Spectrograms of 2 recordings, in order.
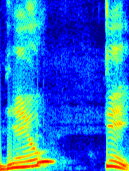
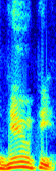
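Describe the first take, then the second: First: ডিউটি stretched very slowly, dee-YOO-tee, a bit higher; slow model pronunciation. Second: Said in the usual way. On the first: Shown as a demonstration. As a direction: draw out ডিউটি syllable by syllable for the class. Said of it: "তাহলে আমরা লিখতে পারি ডিইউটিওয়াই". (ডিউটি খুব ধীরে টেনে টেনে উচ্চারণ) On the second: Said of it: "যে শব্দটা লিখছি ডিউটি".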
